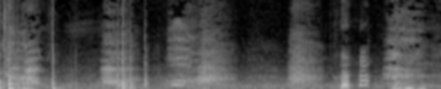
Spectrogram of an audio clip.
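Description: Breathless, gasping laughter, with three sharp pops in the first second and a half from Cheatwell Squeeze Popper toys firing foam balls.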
